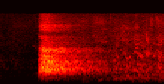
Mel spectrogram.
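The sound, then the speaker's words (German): After a brief silence, a dog lets out one sudden, loud bark that drags into a rough, breathy rasp and slowly fades, with no one talking. “Ich habe mir auch aufgeschrieben, Gott kann durch einen Esel zu dir sprechen, aber auch durch einen Hund, wie ihr seht.”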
